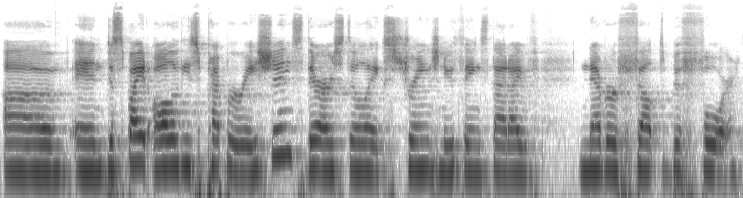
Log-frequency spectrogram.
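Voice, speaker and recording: Slow-talking young woman at a mic. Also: a little high, poor audio. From Saudi Arabia. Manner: relaxed, slow, with fillers and restarts. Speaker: singer-songwriter introducing a song. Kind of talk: casual spoken introduction at a live event. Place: dim rooftop event room with city windows. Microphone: handheld mic, filmed by a far camera.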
